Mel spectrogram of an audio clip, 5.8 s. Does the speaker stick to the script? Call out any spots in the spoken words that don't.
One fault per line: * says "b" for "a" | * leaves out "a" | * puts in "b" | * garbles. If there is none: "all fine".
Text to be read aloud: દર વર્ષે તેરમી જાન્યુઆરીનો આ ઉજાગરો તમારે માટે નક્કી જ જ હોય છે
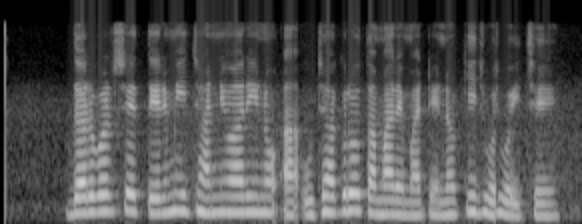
all fine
